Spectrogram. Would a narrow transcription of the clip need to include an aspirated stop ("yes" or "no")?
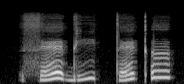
no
